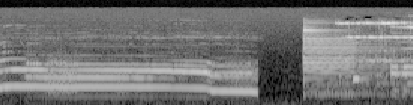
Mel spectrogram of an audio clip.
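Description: A rooster crowing: one long held crow that drops in pitch and cuts off a little past a second in. Near the end comes a short, bright ringing tone.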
